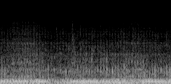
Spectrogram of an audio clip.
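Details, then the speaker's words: Trolling motor on a 16 ft boat, new bow mount; the bow rides high so the prop blows out of the water, giving a low motor hum that surges and churns unevenly as the prop ventilates and sucks air. "See now how it's blowing out of the water. You can hear it."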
